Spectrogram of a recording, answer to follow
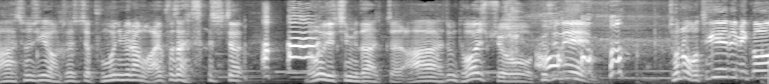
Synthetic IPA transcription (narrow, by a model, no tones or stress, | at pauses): at͡ɕʰʌnɕʰiɡeʌŋt͡ɕ͈ʌt͡ɕint͡ɕ͈apumoɲimiɾaŋwaipʰɯs̬ʰaes͈ʌt͡ɕʰi̥nt͡ɕ͈anʌmut͡ɕit͡ɕʰimɲidat͡ɕint͡ɕ͈aat͡ɕomtoaɕ̬ʰi̥p̚ɕokɯesʰɯɲi | t͡ɕʌnɯnʌtʰʌkʰejeɾimik͈a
